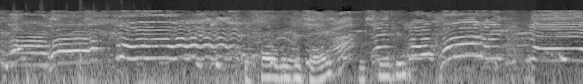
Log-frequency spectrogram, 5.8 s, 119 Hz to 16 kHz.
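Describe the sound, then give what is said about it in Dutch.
A 9-year-old parrot at a nature reserve in Boston, USA, imitates a pop singer, belting warbling, melodic phrases with sweeping pitch slides and wavering notes, loud, running continuously for about six seconds. “Ja, dit is de papegaai dit, hè?”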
